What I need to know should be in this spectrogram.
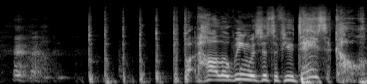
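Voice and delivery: panicked stutter on but; st-st-stammering disbelief; stammering in shock. Acted. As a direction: stutter it out, aghast. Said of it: "my voice shaking".

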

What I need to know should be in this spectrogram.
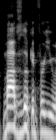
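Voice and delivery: mock call through the window; lightly voiced shout that Mom wants you. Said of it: "I said something like".

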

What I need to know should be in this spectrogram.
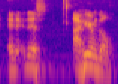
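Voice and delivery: ordinary talk

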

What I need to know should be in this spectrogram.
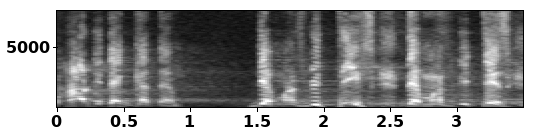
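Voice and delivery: high-pitched, scandalised onlookers; mock astonishment. Preacher voicing onlookers surprised at pastors' wealth, mock-incredulous. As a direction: imitate gossips leaping to accusations. Voices suspicious onlookers accusing.

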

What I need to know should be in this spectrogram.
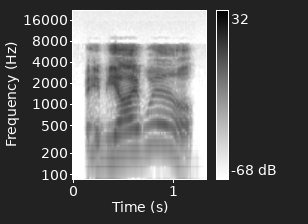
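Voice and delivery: high drawn-out sing-song; Norman Brenner. Retold or imitated. Fan quoting the nervous actor's scene, high sing-song. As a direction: quote it with a slow swooping lilt. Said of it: "this sing-song in his voice".

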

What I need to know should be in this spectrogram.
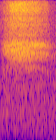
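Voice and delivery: soft, drawn hush; hushing shh. Retold or imitated. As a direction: hush the crowd quietly. Imitating the crowd falling silent.

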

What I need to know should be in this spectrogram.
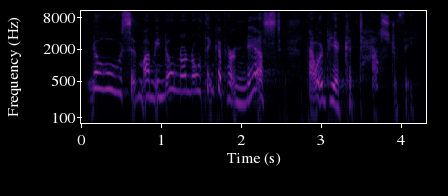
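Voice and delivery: high alarmed protest; mommy owl aghast at an elephant. A narrator's reading. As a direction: squeal in mock horror.

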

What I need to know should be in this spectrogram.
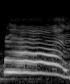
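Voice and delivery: high startled yelp as if thrown; a sudden high squeal of being pushed; playful high shriek; mock yell. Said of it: "Not literally like".

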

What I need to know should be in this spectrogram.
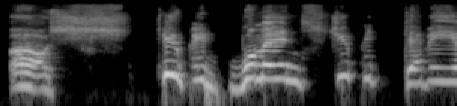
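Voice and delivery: high, slow mock scolding of herself; self-scolding. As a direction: snap at yourself for dropping something. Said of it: "if you drop something and you're like".

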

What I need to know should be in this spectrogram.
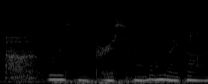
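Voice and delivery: quick whisper to herself; under her breath. Real, not acted. Player trying to recall her first pick, whispering to herself. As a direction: mutter it barely audibly while thinking.

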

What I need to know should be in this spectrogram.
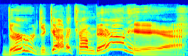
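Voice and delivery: high, slow, drawn-out mock voice; hammed-up call for help; cop on the phone. Voicing police calling the dad.

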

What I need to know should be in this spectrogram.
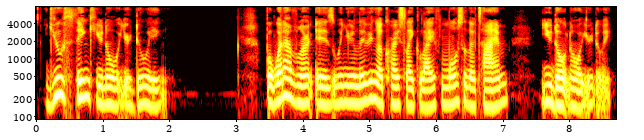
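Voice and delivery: usual speaking voice

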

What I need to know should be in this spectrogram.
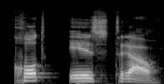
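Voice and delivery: slow, each word set apart for writing down; preacher slowly dictating to the congregation, very slow and deliberate; slow dictation. Shown as a demonstration. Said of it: "Wil je die opschrijven?".

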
